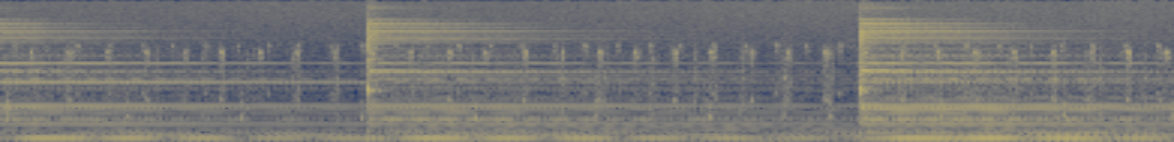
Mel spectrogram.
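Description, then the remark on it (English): A handmade clock chimes with bright, ringing tones, two strikes spaced a few seconds apart, while a steady tick-tock runs underneath, clear with no voices. “Yes, listen to it chime.”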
